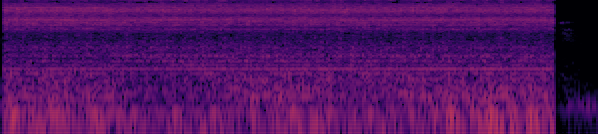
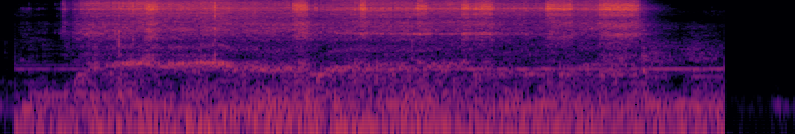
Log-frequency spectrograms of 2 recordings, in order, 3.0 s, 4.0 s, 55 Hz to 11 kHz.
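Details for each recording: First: Restored Tyco Mantua Alco C430 HO-scale model diesel locomotive motor after synthetic oil fixed an earlier squeak: steady even hiss and faint whir, no squeak, then stops; smooth quiet running. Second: Tyco Mantua Alco C430 HO scale model diesel locomotive, torque motor; small motor whirs with thin piercing squeal from dry bearings before synthetic oil was applied, much quieter after oiling.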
